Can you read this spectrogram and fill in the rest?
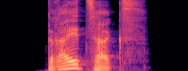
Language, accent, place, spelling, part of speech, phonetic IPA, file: German, Germany, Berlin, Dreizacks, noun, [ˈdʁaɪ̯ˌt͡saks], De-Dreizacks.ogg
- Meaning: genitive singular of Dreizack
